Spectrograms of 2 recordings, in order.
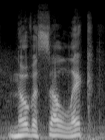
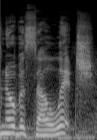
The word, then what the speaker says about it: Novoselic: of christ's last name whether it's nova cell lick or nova cell lich it is nova cell lich i know there was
